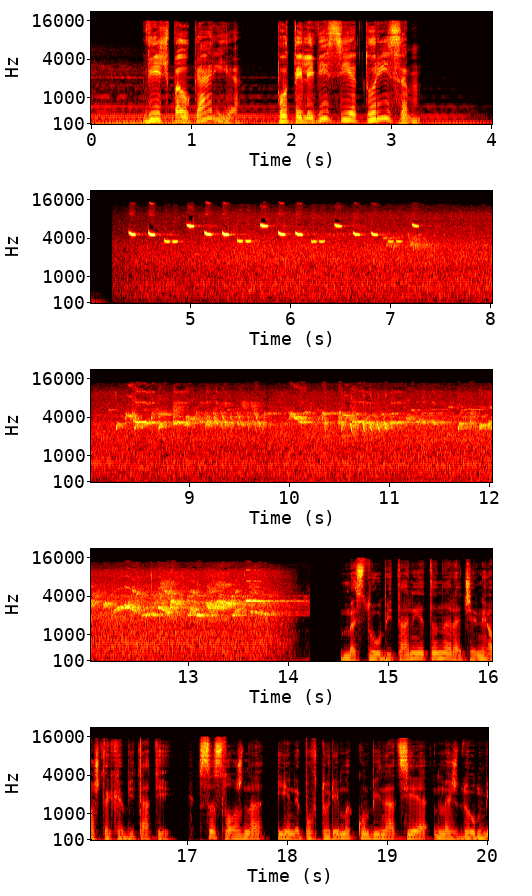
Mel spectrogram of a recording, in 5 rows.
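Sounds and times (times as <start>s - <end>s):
bird chirping phrase: 4.3s - 7.5s, 8.2s - 14.2s
chorus of bird chirps: 4.3s - 7.5s, 8.2s - 14.2s.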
